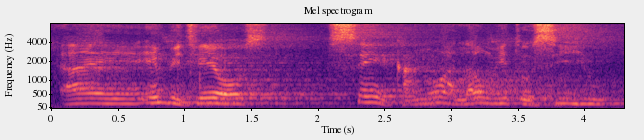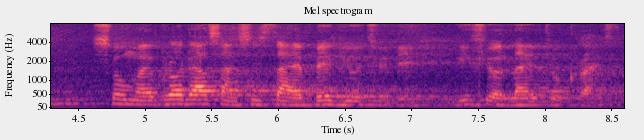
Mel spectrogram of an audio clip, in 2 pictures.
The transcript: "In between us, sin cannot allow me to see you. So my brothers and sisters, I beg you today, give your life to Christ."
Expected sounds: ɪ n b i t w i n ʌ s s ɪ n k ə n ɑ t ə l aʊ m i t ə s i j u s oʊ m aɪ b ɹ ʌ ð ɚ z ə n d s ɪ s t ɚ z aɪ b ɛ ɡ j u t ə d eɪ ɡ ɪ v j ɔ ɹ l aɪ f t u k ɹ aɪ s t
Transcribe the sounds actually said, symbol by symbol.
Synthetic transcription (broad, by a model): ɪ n b i t w i n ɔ s s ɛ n k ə n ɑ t ə l aʊ m i t ə s i j u s oʊ m aɪ b ɹ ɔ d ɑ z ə n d s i s t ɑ aɪ b ɛ ɡ j u t ə d eɪ ɡ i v j ɔ l aɪ f t u k ɹ aɪ s t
